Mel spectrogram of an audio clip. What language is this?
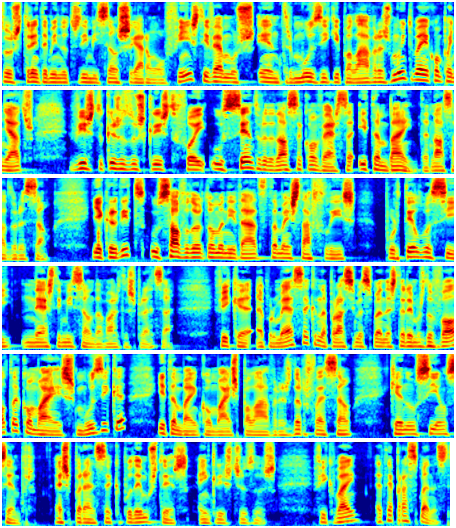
Portuguese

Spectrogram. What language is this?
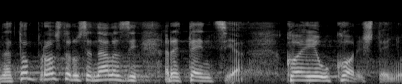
Croatian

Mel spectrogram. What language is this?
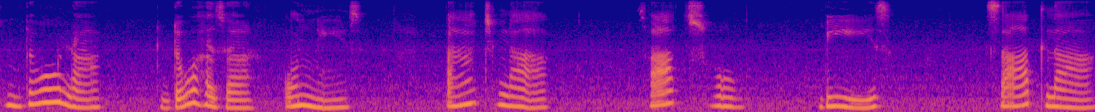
Urdu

